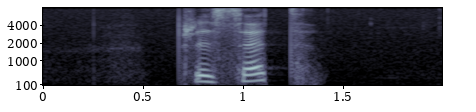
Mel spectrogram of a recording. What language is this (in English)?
Swedish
